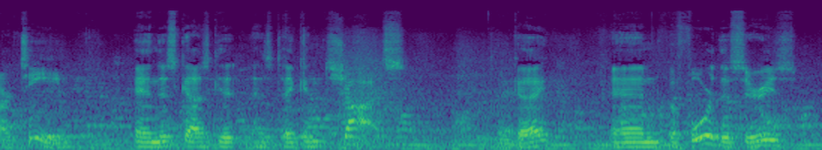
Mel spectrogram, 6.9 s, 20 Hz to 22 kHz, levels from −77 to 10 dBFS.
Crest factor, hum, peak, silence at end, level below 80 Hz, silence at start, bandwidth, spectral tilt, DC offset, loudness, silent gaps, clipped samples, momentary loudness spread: 14 dB; none; -2 dBFS; 0 s; -34 dBFS; 0 s; 16.5 kHz; -6 dB/octave; under 0.1%; -17 LUFS; none; under 0.1%; 12 LU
